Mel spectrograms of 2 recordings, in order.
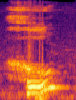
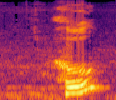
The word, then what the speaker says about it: who: nós temos aí o Who Who tá o w a gente não pronuncia é só o som do H tá e do o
